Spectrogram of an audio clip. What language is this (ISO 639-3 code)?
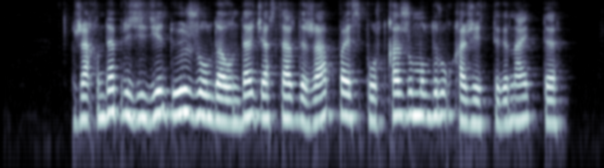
kaz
